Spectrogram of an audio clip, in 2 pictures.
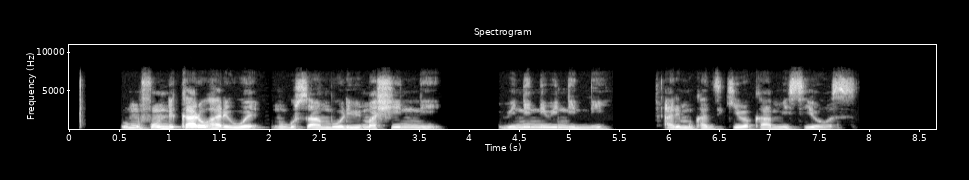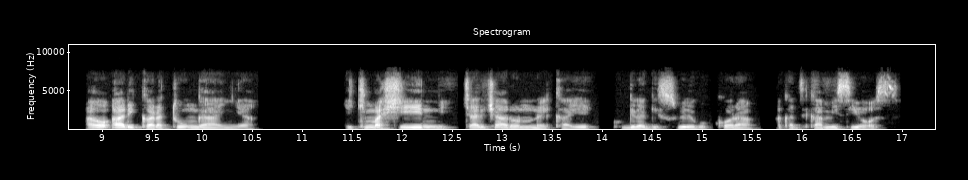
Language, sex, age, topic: Rundi, male, 36-49, education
